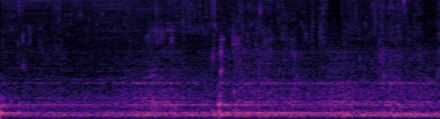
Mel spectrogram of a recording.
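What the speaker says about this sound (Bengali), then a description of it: "মাছগুলো ধুয়ে নিছি।" Tap water runs steadily into a sink while boal and pabda fish pieces are rinsed underneath, making a constant splashing gush with small shifts as the fish are handled.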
